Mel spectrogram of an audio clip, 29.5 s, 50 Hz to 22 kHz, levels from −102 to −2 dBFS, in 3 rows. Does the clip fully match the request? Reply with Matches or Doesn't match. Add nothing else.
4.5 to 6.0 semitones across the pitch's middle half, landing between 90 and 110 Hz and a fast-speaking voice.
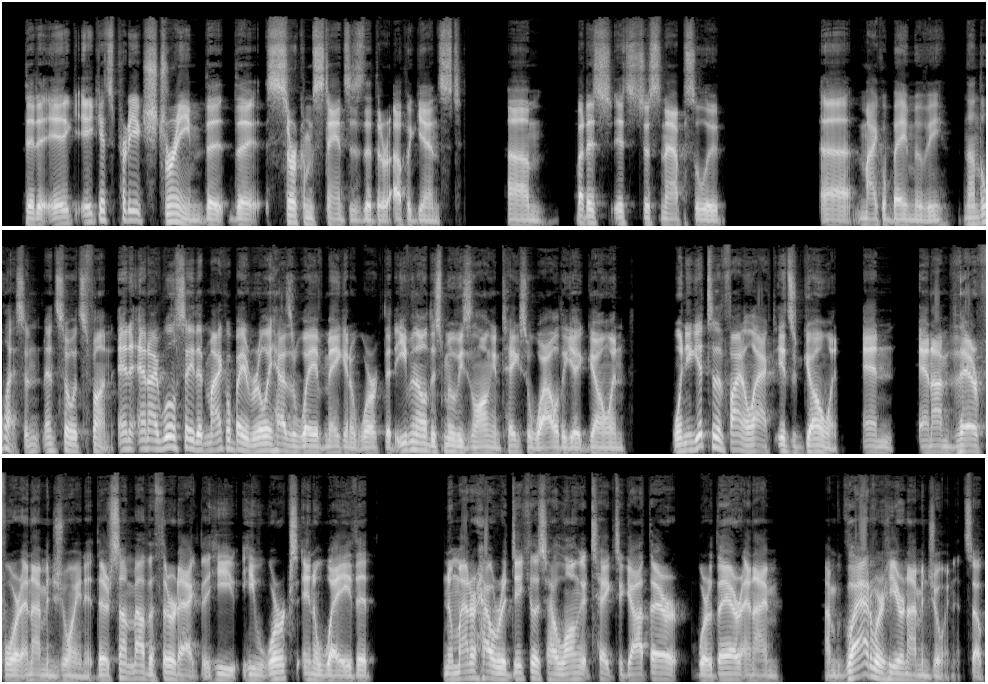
Matches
